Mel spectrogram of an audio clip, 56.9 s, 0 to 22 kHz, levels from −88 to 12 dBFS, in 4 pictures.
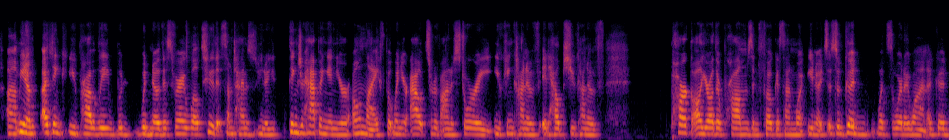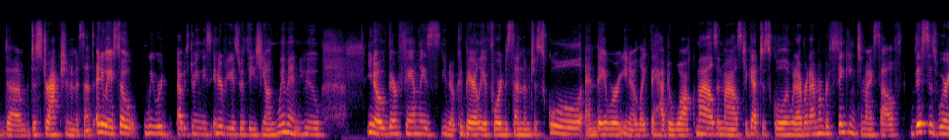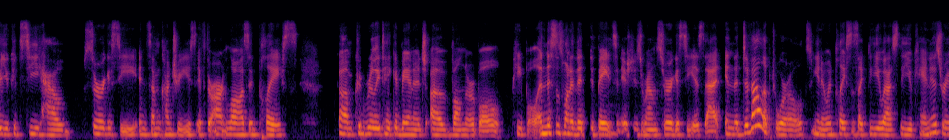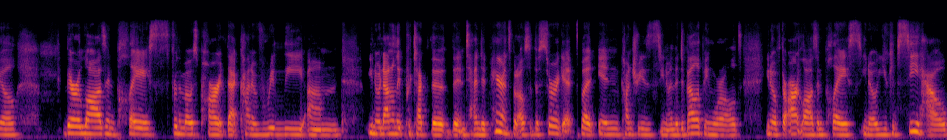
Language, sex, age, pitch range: English, female, 30-49, 160-185 Hz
